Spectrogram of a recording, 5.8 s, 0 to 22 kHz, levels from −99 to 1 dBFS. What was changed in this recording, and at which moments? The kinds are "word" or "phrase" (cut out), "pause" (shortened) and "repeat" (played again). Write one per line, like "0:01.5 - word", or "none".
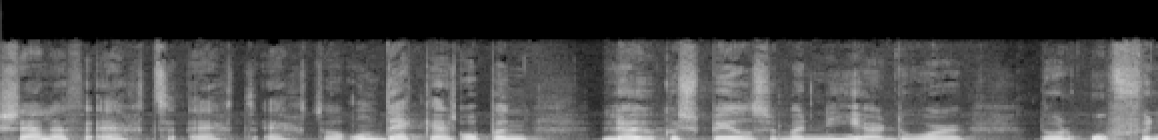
0:01.3 - word
0:02.3 - word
